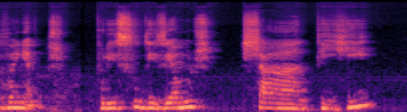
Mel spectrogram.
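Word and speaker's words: शान्ति: E a terceira etapa, a terceira dica é que este S com um acento agudo em cima representa aquilo que em português nós escrevemos com ch. É o som do ch na palavra chá.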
